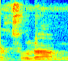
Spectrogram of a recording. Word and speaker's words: tsunami: නමුත් අපි හරිනම් එක sound කරන්න ඕනේ, pronounce කරන්න ඕනේ pizza කියලා T අකුරත් එක්ක. අර tsunami වගේ.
